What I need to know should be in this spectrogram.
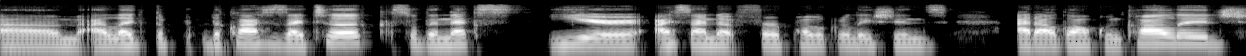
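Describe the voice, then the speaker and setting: A woman with a fairly low pitch talks at a fairly quick pace with ordinary pitch variation, in a dry, close sound with no echo. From Ottawa-Gatineau, Canada. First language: French. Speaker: communications assistant. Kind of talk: interview. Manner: casual, many filler words.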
